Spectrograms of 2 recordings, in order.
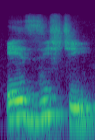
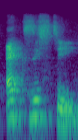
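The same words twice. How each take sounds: First: Existir said slowly with a buzzing Z; slow Existir, "eh-zeesh-CHEE". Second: Existir with a hard "eks" X. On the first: Teacher correcting the X for the class, slow clear Z sound. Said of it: "Z sound". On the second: Teacher warning the class off a mispronunciation, X as KS. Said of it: "It's not pronounced as". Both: Shown as a demonstration.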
